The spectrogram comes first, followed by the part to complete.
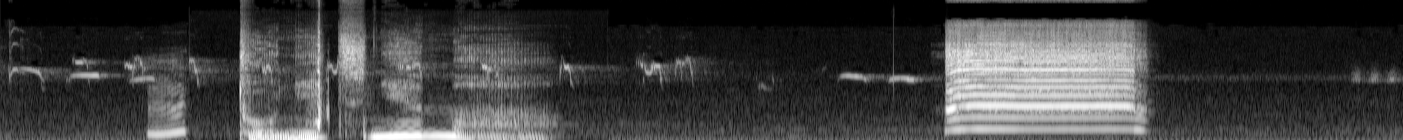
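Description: Cartoon character sound effects: short high chirps and squeaks, then a low babbling, wordless voice for about two seconds. About seven seconds in, a single steady held note sounds for about a second and a half and cuts off suddenly.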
